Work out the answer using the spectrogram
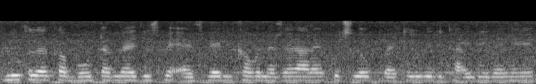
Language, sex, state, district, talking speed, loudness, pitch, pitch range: Hindi, female, Chhattisgarh, Raipur, 245 wpm, -16 LUFS, 185 Hz, 180-190 Hz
